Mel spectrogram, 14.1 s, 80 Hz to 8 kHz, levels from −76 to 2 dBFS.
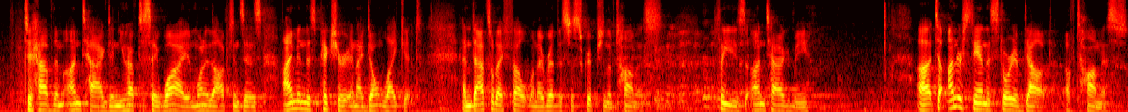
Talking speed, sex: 210 wpm, male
